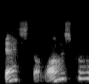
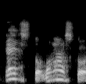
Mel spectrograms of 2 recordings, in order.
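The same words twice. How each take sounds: First: "That's the law school?" rising high at the end, amazed; surprised question. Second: Said in the usual way. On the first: Retold or imitated. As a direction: echo it back, can't believe it. Echoing back in disbelief.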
